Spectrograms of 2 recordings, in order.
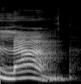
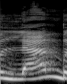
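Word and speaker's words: lamb: फिर है लैम्ब। भेड़ का बच्चा जो है उसको लैम्ब नहीं लैम कहते हैं, क्योंकि लॉजिक इज सेम, बी का साइलेंट रूल।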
